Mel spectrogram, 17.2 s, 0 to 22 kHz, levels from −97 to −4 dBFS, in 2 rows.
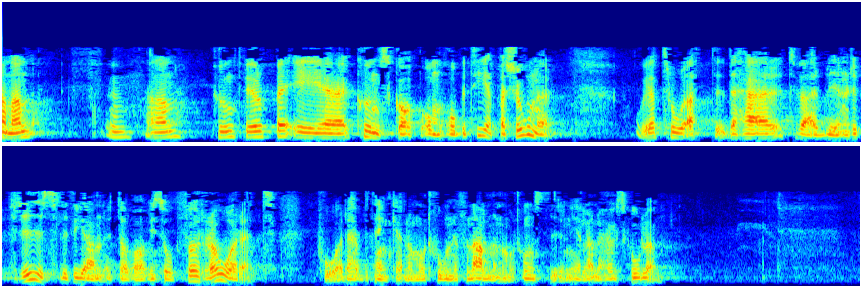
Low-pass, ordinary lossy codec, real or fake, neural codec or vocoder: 7.2 kHz; MP3, 24 kbps; fake; vocoder, 22.05 kHz, 80 mel bands, WaveNeXt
